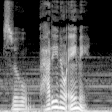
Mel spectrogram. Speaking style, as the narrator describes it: he responded in his shaky and unflattering voice

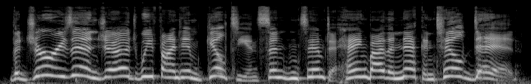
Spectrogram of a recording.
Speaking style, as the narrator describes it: But a member of the mob shouted

